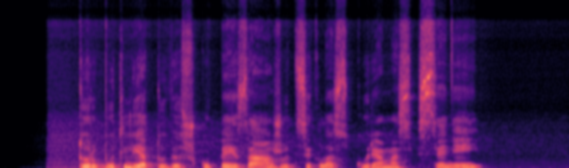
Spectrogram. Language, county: Lithuanian, Klaipėda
